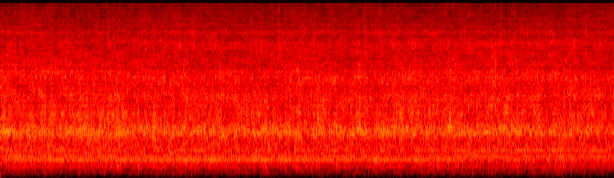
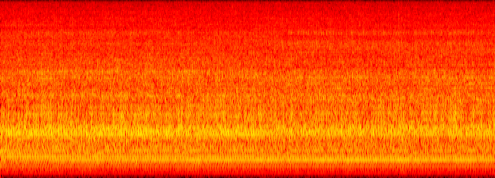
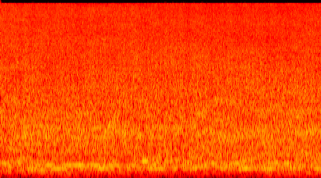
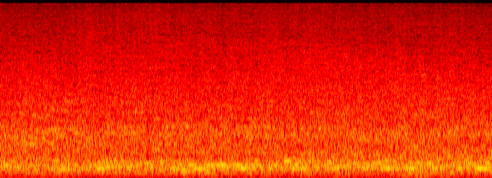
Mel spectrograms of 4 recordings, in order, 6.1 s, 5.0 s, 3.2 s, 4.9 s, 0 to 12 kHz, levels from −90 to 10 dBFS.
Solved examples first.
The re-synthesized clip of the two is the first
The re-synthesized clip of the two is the first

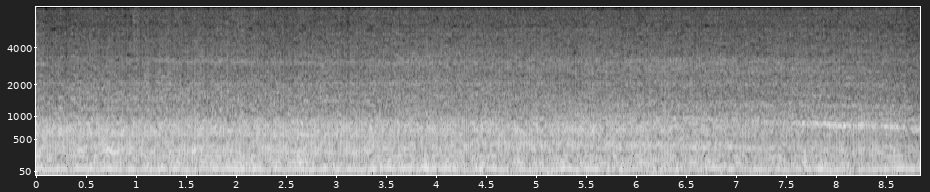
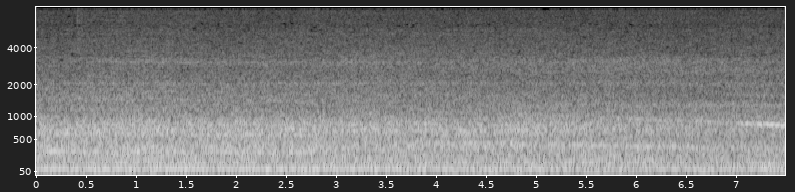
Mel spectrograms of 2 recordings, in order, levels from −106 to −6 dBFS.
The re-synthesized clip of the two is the first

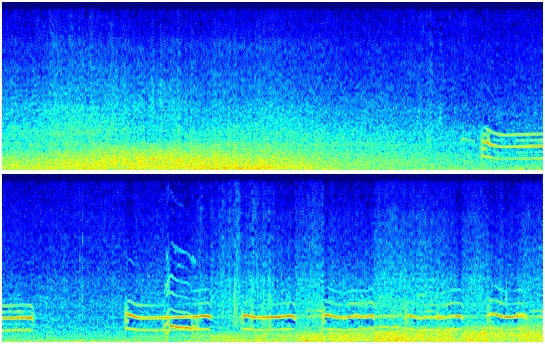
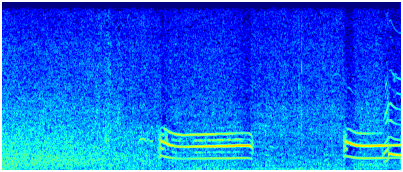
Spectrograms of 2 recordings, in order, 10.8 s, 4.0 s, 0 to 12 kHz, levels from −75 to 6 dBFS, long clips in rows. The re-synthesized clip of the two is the first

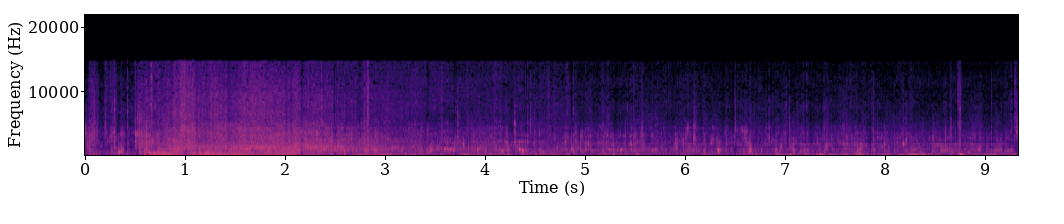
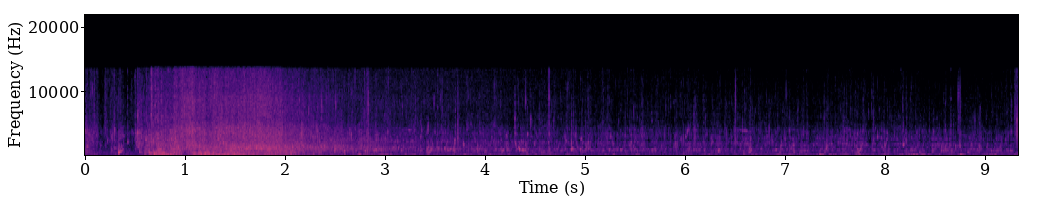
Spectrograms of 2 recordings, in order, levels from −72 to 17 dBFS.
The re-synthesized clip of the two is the first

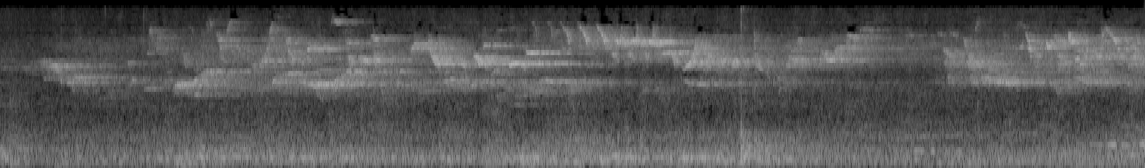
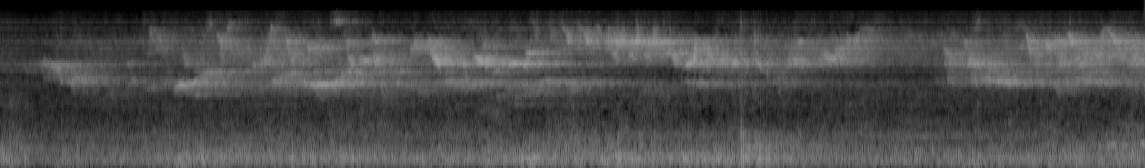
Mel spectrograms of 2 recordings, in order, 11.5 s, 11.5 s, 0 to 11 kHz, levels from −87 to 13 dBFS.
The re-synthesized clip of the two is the second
